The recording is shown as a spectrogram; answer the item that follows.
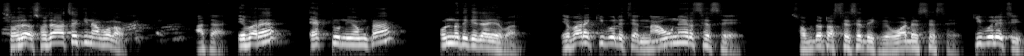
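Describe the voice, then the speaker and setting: A woman with a low, slightly mellow voice and big pitch swings teaches a class an English grammar lesson. She fires off quick questions and spells words out letter by letter.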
